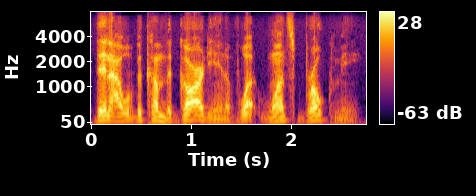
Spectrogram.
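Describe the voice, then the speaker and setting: A man's voice: low voice, animated, normal speed. A man voicing a broken former villain in an audio saga, grave, subdued and penitent. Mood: remorseful. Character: broken former villain, remorseful, seeking redemption. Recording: roomy echo, slightly dull sound.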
